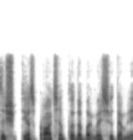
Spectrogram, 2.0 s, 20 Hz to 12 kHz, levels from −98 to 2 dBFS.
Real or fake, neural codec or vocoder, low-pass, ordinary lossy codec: fake; codec, 16 kHz, 1 kbps, FunCodec, trained on LibriTTS, 50 frames a second; 7.2 kHz; MP3, 64 kbps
